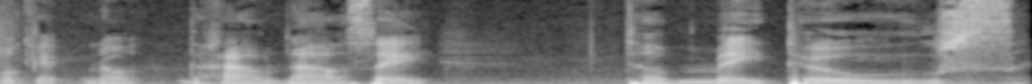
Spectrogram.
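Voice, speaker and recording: Slow, dry man teasing over room noise. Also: medium pitch, level tone, vocal fry. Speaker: podcast co-host. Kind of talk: casual joking chat among friends.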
